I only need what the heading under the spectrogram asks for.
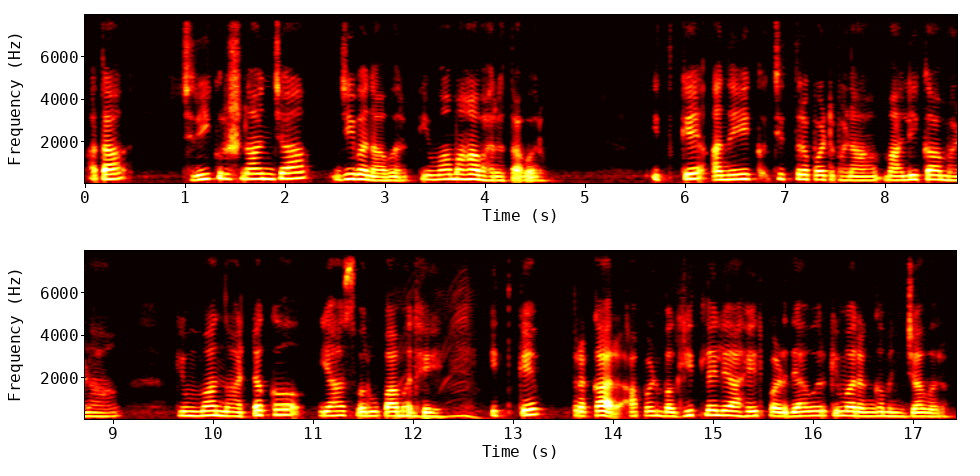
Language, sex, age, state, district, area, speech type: Marathi, female, 45-60, Maharashtra, Pune, urban, spontaneous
